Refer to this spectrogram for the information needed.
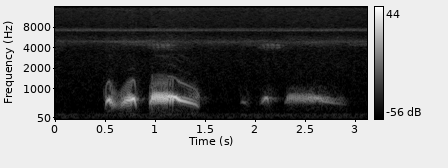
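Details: One phrase from a female spotted dove: a quick doubled note, then a long coo sliding downward, followed by a faint short note and a soft, level, fading coo. No background noise.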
